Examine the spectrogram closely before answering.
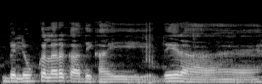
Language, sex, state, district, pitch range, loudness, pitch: Hindi, male, Haryana, Jhajjar, 115-145 Hz, -16 LUFS, 120 Hz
